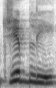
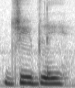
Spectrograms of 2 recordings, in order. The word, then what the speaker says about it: Ghibli: out at the time the name ghibli came from the arabic word meaning hot air blowing in from the sahara desert hayao miyasaki changed the pronunciation from a hard g to a soft g and totoro is a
